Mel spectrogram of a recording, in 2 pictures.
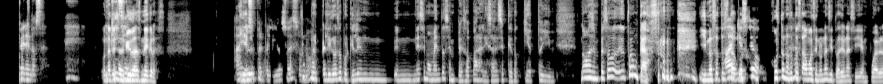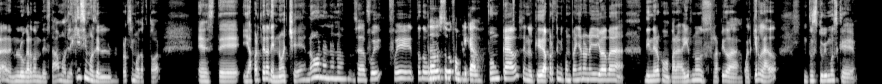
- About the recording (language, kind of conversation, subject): Spanish, podcast, ¿Qué consejo le darías a alguien que va a viajar solo por primera vez?
- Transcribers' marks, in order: tapping; chuckle; other background noise; other noise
